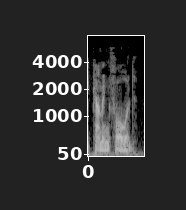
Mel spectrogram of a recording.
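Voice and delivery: plain reading voice

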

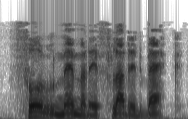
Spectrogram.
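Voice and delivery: ordinary delivery

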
